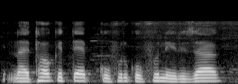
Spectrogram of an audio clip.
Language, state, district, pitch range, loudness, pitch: Kokborok, Tripura, West Tripura, 140-160 Hz, -15 LUFS, 150 Hz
